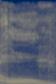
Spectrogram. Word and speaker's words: om: and this is the OM and the home only because these three letters oh pronounced in combination as om May well be the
